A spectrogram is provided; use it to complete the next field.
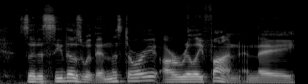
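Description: At a moderate pace and with ordinary pitch variation, a man with an ordinary speaking voice is heard in a very clean recording with a silent background. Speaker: podcast host. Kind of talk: casual chat, Q&A.

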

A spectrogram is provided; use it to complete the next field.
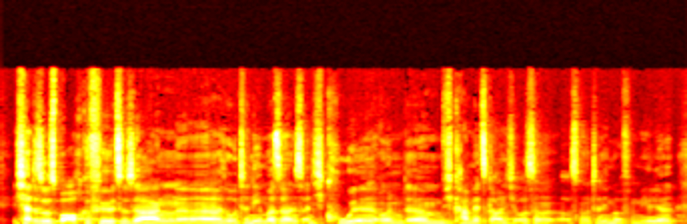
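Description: A man with a dark, mellow tone talks at a fairly quick pace in a room with audible echo. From Germany. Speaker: serial founder and investor. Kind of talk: interview.

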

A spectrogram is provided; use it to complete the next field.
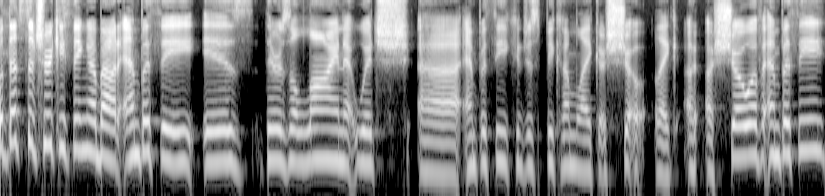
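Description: A woman with an American accent speaks at a moderate pace, her fairly high pitch carried by lively intonation and hardly any pauses. The recording is very clean and dry, close with no echo, over a silent background. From Los Angeles, US. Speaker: stand-up comedian and art writer. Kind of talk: casual interview chat. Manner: animated, funny.

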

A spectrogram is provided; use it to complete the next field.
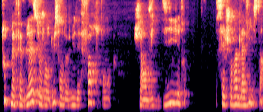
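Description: Lively in intonation and somewhat breathy, the voice moves at a fairly quick pace with big swings in loudness and long, frequent pauses. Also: woman, fairly high pitch for a woman. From Belgium. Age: 50s. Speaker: entrepreneur. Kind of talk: interview. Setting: remote recording.

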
